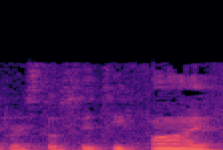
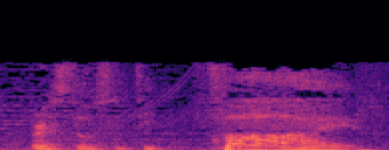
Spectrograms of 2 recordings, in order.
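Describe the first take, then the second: First: The word five is said at normal loudness. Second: The word five is shouted loudly. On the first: "He doesn't say Bristol City five" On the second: "he goes Bristol City five. He shouts it"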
